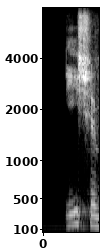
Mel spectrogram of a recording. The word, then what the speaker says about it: Nysha: Is it Nisha or Nisha? I think it's Nisha. – Nisha makes more sense. N-Y-S-H-A.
